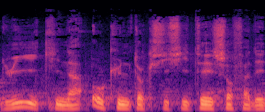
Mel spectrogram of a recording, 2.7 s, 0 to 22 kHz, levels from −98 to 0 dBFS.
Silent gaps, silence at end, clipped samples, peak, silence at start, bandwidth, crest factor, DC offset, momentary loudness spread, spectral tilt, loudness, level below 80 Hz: none; 0 s; under 0.1%; -14 dBFS; 0 s; 13.5 kHz; 16 dB; under 0.1%; 4 LU; -5 dB/octave; -29 LUFS; -58 dBFS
